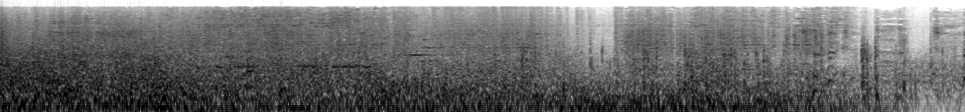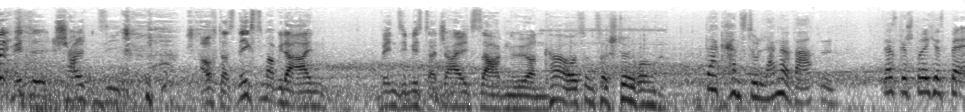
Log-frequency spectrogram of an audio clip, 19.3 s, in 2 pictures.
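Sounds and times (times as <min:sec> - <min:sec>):
radio set exploding: 0:00.0 - 0:08.4
debris crashing and shattering: 0:00.0 - 0:09.2
speech: 0:10.4 - 0:19.3.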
